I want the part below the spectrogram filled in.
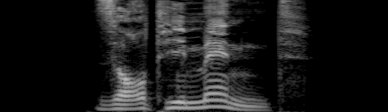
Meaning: range (the entirety or a particular grouping of the articles produced by a company or sold by a shop)
- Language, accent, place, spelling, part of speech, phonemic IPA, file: German, Germany, Berlin, Sortiment, noun, /ˌzɔʁtiˈmɛnt/, De-Sortiment.ogg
